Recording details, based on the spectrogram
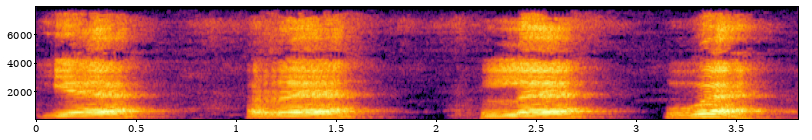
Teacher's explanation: ये का उच्चारण स्थान तालु, रे का मुर्दा, ल का दंत, व का ओष्ठ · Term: अंतस्थ व्यंजन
